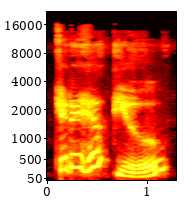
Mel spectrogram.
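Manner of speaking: sing-song European lilt, offering help; a young man's European accent, slow and lilting. Retold or imitated. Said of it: "says, in a lilting European accent".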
